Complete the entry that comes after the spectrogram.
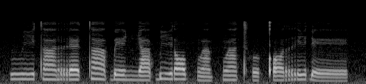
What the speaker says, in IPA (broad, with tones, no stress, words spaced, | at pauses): βi˨tã˨rɛ˨ tã˦˨ɓe˨ ɲa˨ɓi˦ɾɔ˦ kʷã˨kʷã˦tʰʊ˨ kʼɔ˨ri˦ɗeː˨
